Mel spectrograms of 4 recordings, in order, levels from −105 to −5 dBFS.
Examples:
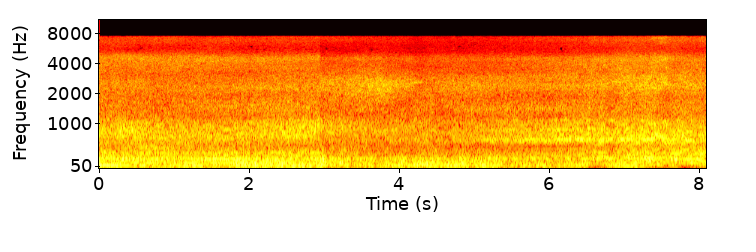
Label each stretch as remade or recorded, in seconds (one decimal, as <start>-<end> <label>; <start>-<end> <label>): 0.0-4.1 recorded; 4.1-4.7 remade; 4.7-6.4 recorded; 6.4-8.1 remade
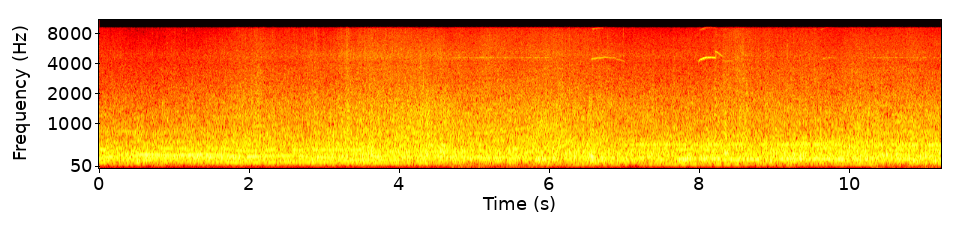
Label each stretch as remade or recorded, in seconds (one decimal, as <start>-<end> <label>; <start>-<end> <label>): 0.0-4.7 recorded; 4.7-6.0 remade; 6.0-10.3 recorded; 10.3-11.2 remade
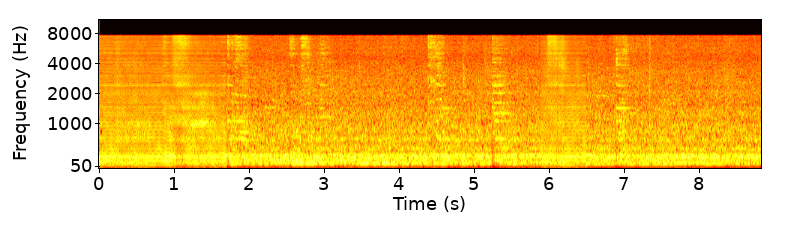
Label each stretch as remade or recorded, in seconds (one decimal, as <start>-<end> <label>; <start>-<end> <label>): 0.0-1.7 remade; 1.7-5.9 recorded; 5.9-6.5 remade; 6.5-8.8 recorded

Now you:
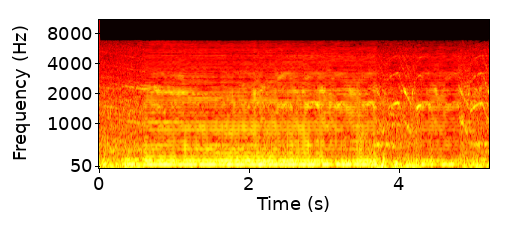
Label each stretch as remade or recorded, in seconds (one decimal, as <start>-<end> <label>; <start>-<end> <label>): 0.0-0.6 recorded; 0.6-3.7 remade; 3.7-4.3 recorded; 4.3-4.8 remade; 4.8-5.2 recorded

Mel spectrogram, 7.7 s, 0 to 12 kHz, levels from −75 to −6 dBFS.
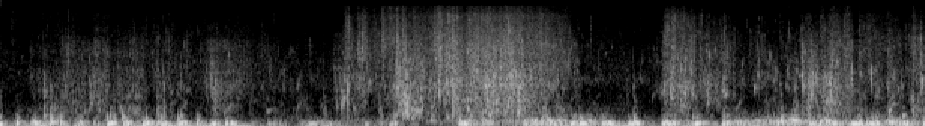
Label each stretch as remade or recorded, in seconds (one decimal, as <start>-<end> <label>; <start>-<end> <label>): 0.0-0.8 remade; 0.8-2.2 recorded; 2.2-7.7 remade

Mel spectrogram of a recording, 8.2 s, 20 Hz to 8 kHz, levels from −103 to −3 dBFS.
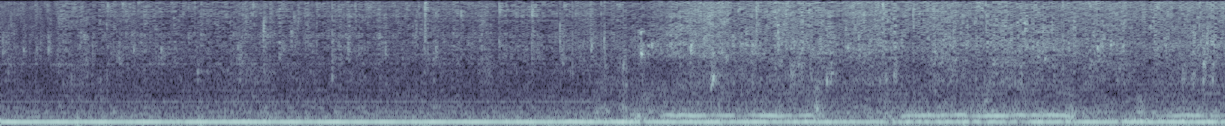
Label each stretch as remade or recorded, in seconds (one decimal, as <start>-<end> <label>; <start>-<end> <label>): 0.0-3.8 recorded; 3.8-4.8 remade; 4.8-8.2 recorded

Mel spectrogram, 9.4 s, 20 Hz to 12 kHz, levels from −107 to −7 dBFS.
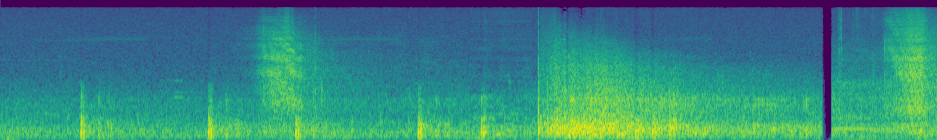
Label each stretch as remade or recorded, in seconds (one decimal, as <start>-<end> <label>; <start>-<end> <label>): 0.0-4.7 recorded; 4.7-5.3 remade; 5.3-9.4 recorded

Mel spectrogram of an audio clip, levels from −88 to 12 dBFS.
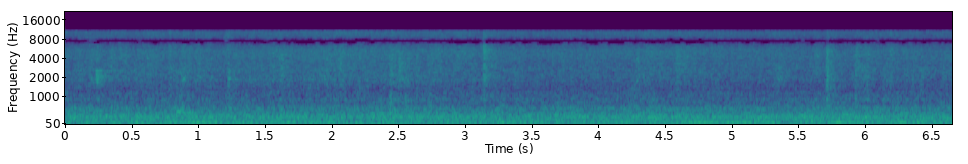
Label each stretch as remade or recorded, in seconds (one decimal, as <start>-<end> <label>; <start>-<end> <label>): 0.0-2.3 remade; 2.3-6.7 recorded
